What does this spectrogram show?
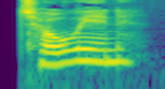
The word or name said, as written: tovende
